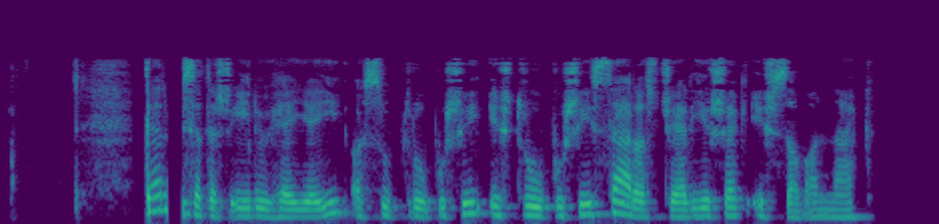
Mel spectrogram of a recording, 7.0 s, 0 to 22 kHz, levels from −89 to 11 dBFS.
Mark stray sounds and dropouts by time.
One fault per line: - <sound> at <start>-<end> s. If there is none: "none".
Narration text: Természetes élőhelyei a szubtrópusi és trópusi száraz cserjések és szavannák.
- dropout at 1.3-1.4 s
